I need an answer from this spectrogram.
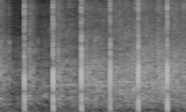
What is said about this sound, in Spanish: Es más, yo mismo me voy a aplaudir.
